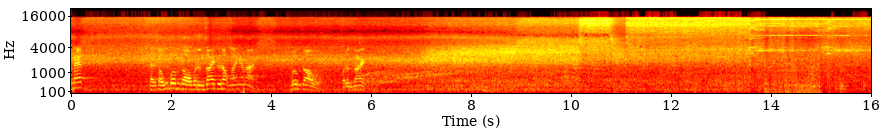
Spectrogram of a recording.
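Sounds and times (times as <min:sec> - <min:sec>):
thin high whine: 0:05.2 - 0:10.4.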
